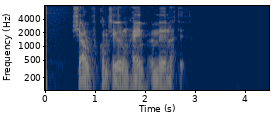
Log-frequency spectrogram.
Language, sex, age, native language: Icelandic, male, 50-59, Icelandic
